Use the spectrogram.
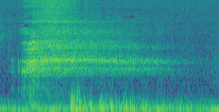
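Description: A long, steady breath let out slowly through the mouth during a breathing exercise (breathe in for four, hold for two, release for six), a soft airy hiss that holds even for a couple of seconds before trailing off, with no talking.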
